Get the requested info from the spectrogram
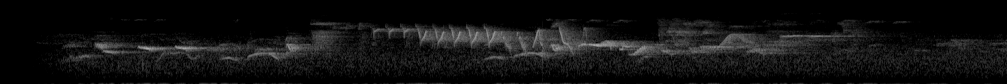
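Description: Birds chirping and calling, several overlapping voices at different pitches, with a quick run of short falling notes around the middle.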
